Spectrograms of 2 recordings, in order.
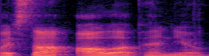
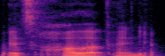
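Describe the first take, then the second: First: The J is not pronounced as an H. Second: The J is pronounced as an H sound. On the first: The speaker calls it wrong. "It's not" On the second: The speaker calls it right. "It's an H"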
